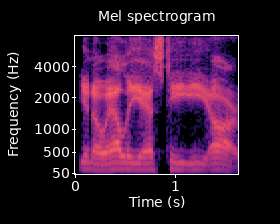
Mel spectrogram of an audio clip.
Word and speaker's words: Leicester: Everybody would think like, Lester, Leicester, right?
